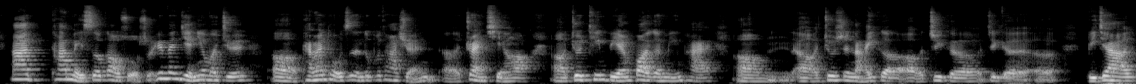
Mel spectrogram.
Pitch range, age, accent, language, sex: 175-250 Hz, 50-69, native, Chinese, female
